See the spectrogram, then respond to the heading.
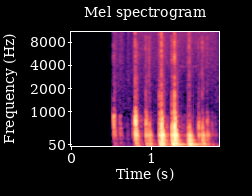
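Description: A pumpkin is tapped in a quick series of low, dull knocks that grow louder. Each tap thuds briefly with almost no ring and no bright high end.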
